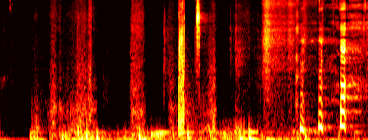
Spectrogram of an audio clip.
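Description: A quick flurry of sharp hand claps made to sync up audio timing, loud and irregular, the snaps landing in an uneven rhythm over a few seconds, with a faint voice-like tone near the end.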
